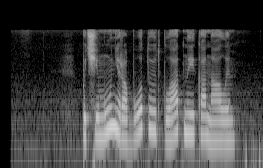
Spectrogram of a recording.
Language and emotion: Russian, neutral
